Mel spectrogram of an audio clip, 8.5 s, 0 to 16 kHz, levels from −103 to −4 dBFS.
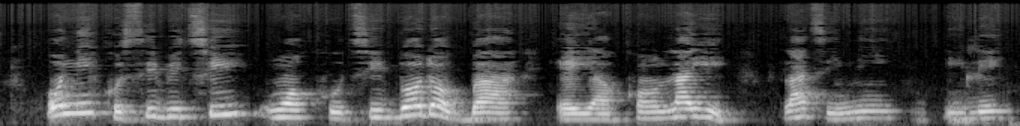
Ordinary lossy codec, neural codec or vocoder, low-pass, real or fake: AAC, 48 kbps; none; 14.4 kHz; real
